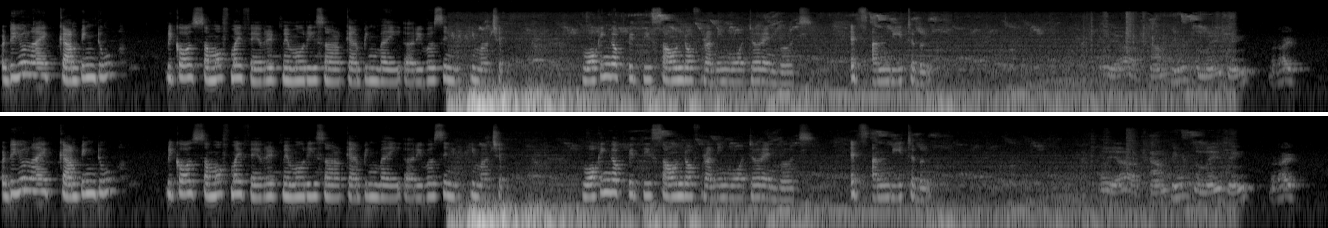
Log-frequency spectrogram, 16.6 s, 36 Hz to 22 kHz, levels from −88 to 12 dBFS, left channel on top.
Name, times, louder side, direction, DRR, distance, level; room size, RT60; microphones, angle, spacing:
voice 1, 0.0-1.4 2.1-6.3 7.3-10.1 10.6-11.6, left 1 dB, 20° left, 0.7 m, -34 dB
Escadaria do Rosarinho, 5.6-15.5, left 2 dB, 55° left, 0.5 m, -34 dB
voice 2, 13.7-16.2, right 1 dB, 65° right, 2.2 m, -43 dB
6.1 x 4.3 x 4.0 m
head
